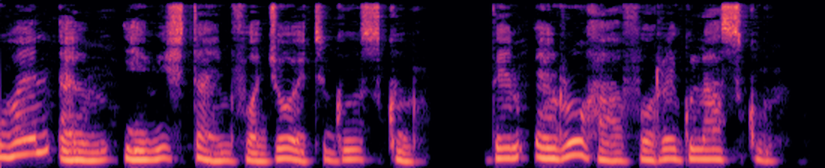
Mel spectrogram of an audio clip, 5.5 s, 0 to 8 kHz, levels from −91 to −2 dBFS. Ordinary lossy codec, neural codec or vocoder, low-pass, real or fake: none; codec, 16 kHz, 16 kbps, FreqCodec, larger model; 7.2 kHz; fake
